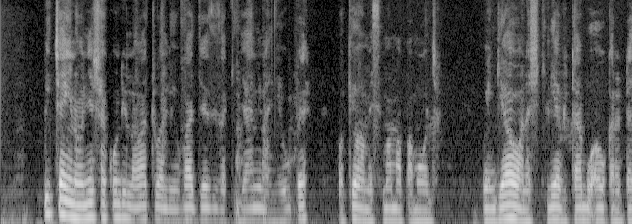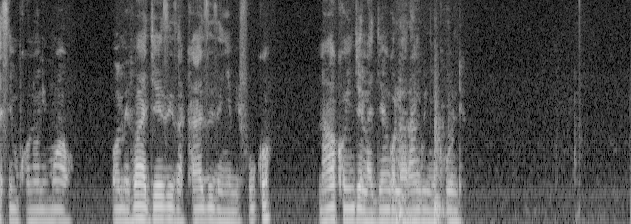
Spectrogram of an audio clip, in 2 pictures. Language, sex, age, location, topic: Swahili, male, 18-24, Kisii, health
